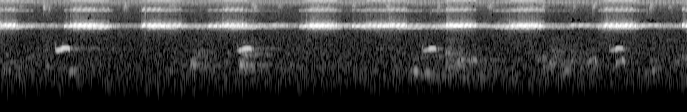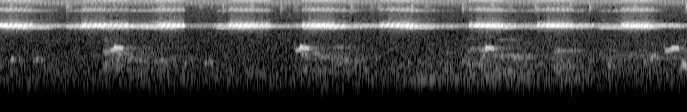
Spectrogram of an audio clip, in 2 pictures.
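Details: Summer night ambience: crickets give high, shrill chirps in pulsing bursts, roughly one per second, over a steady ringing trill. Cricket.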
